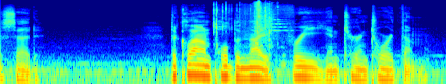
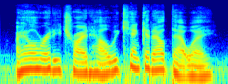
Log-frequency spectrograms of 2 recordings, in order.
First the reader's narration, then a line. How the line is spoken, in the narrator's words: Lisa said in a frightened voice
